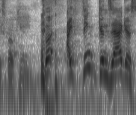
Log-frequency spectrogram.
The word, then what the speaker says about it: Spokane: So I can't pronounce it either way. I'm a Gonzaga guy, like Gonzaga. firearm. Gonzaga, or what about Spokane? Spokane. It's not Spokane. I used to say Spokane.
